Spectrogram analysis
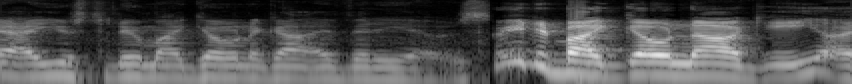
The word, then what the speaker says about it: Go Nagai: myself a pretty big Go Nagai fan, but for the past 2 years since I first got into him, I've been pronouncing his name Go Nagi, which is completely incorrect.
